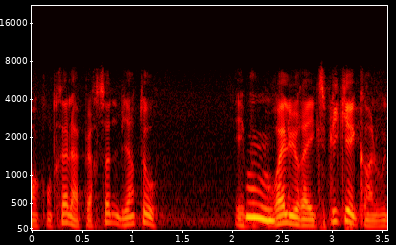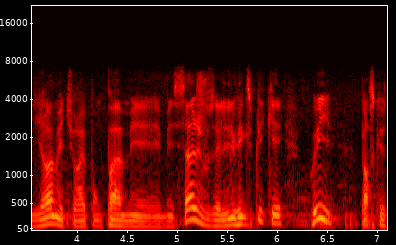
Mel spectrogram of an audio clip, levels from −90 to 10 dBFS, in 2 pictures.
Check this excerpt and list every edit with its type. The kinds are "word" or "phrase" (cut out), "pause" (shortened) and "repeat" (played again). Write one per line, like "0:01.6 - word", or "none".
none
